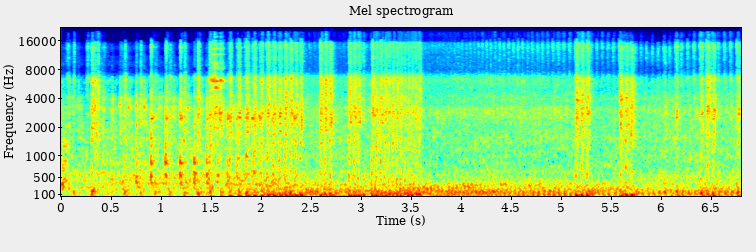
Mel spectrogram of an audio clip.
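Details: Old Deggi diesel engine after plug change: cranks and fires in uneven bursts, catching then faltering with choppy loud pulses; hard starting.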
